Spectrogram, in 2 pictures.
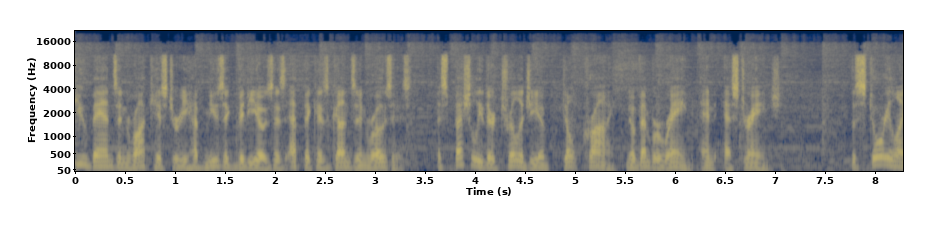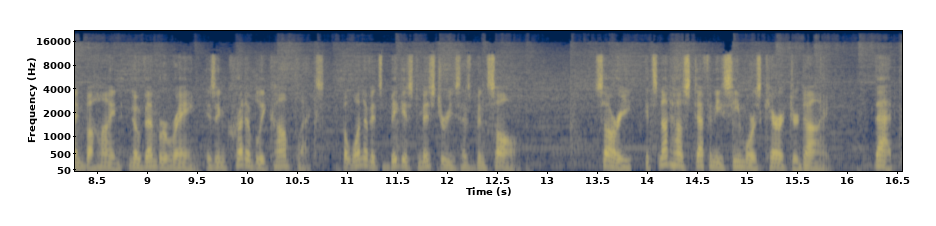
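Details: Adult male narrator over background music; ordinary speech.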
